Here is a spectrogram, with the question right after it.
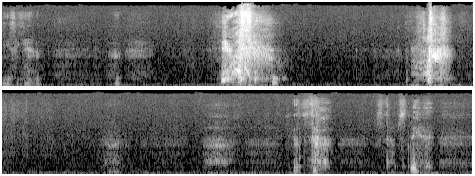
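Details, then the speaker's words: Two loud explosive sneezes a few seconds apart with quiet talk and breathing between, from a person who says they have been sneezing all day and cannot stop; repeated sneezing. "Oh shit. I can't stop. Here comes another one. Sneezing."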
